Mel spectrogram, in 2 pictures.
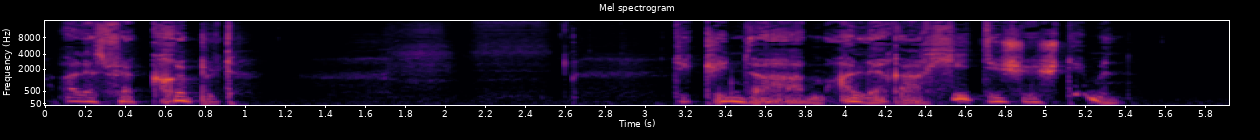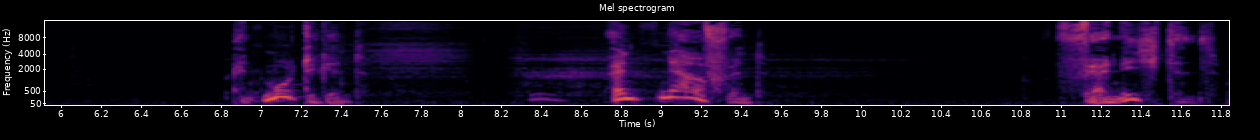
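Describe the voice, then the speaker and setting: Pompous, gravelly theatre tyrant. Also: male voice, fairly low pitch, huge pitch swings, takes it slowly, long pauses, fairly bright tone, heavily acted. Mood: disdainful. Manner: declamatory, contemptuous, repeating words with grand emphasis. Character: pompous, bitter, ranting old actor-manager of a touring theatre. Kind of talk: theatrical German-language radio play monologue.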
